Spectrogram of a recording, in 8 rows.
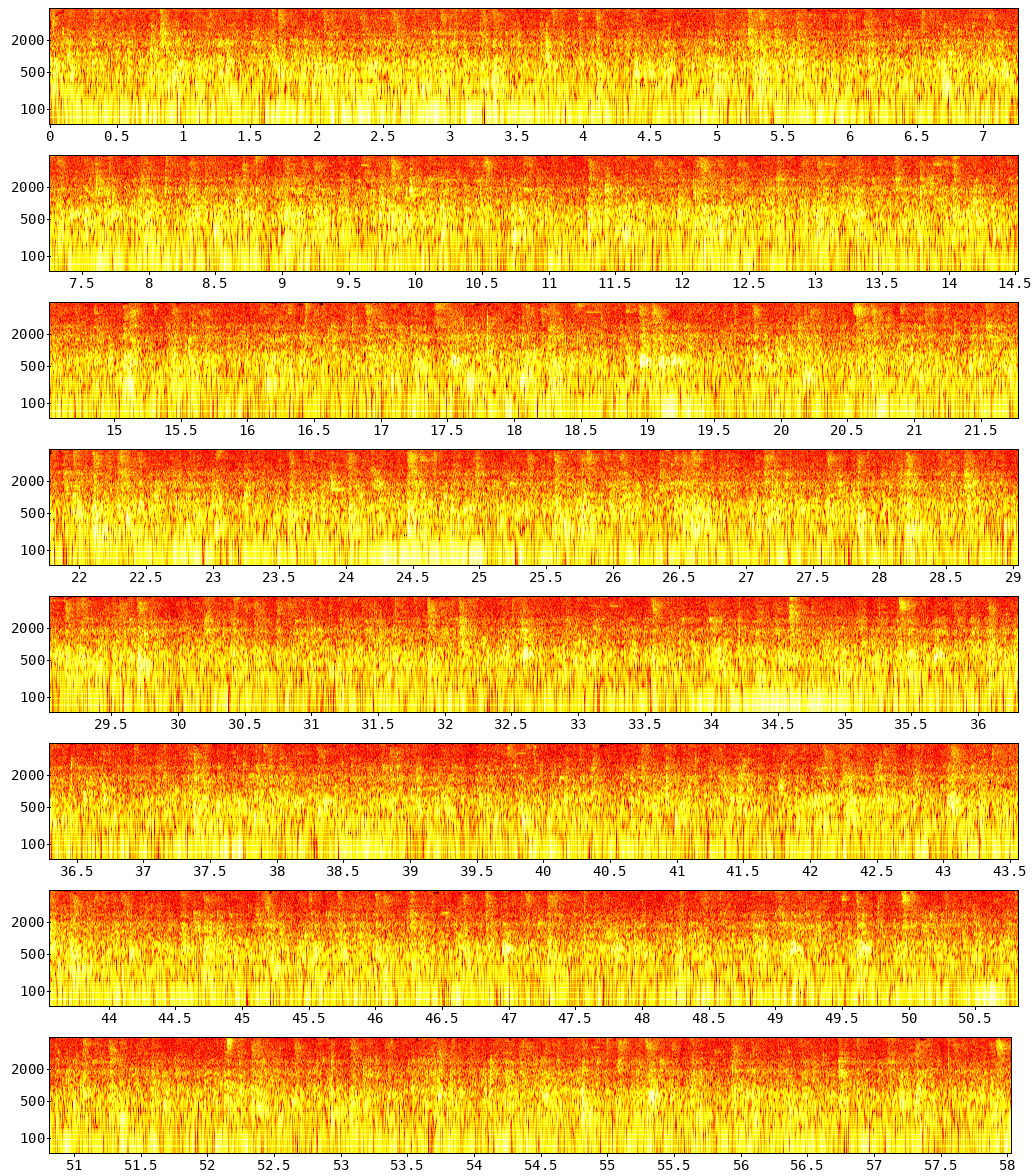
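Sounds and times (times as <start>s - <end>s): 
rain: 0.0s - 58.0s.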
